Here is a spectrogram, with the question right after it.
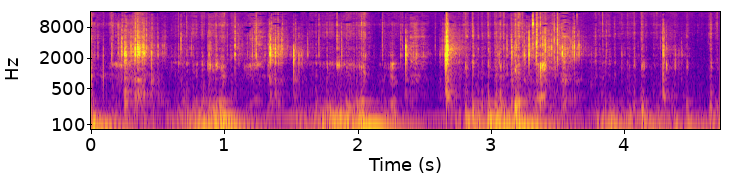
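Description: A hand-sized solid green oval bar of soap, held in one hand, is shaved along its rim with a utility knife, and green curls fall off. Dry, bright scraping and crisp crunching strokes come in bursts over a low rumble, with one sharp crack standing out near the middle.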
